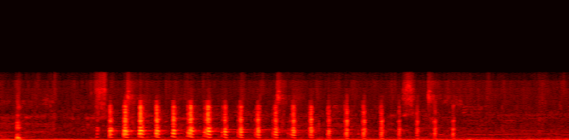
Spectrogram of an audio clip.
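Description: A young woman laughs heartily in rapid bursts, close to a microphone.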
